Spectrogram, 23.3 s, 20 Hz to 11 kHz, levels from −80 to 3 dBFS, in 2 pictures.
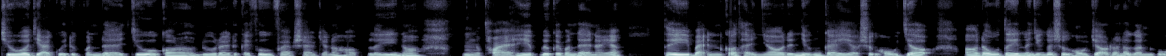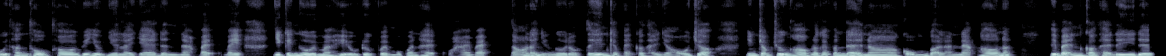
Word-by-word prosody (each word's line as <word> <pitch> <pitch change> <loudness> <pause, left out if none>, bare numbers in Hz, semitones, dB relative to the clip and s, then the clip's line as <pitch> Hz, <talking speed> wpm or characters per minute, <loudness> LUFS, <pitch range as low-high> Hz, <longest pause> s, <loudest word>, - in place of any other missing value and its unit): chưa 190 +1 +7
giải - - +2
quyết 220 0 +1
được - - -3
vấn 180 +5 -3
đề, 175 -6 0
chưa 215 +3 +5
có 235 0 0 0.2
đưa 180 +1 0
ra 195 -1 -1
được - - -7
cái 180 - -4
phương 195 -1 +2
pháp 215 +1 -4
sao 190 -4 -7
cho 170 -1 -9
nó 185 +3 -5
hợp 195 -6 -7
lý 165 +4 0
nó, 205 -1 -1 0.4
ừm, 175 -2 -4
thỏa - - +1
hiệp 175 +3 +1
được 170 - +4
cái 190 - +3
vấn 200 +1 +1
đề 210 -6 +1
này 155 -2 -5
á, 210 - -1 0.4
thì 200 -3 +9
bạn 170 -2 -1
có 220 +4 +1
thể 230 - -4
nhờ 165 +1 -1
đến 170 +4 +2
những 195 0 +2
cái, 185 -4 0
a, 160 - -3
sự - - -4
hỗ 140 +5 -2
trợ. 200 -4 +4 0.3
Ờ, 200 +1 +2
đầu 205 +1 +5
tiên 245 +1 +6
là 245 - +3
những 180 -3 0
cái 215 - +2
sự 220 - -1
hỗ 155 +1 -1
trợ 200 +2 +1
rất 220 - -2
là 210 - +1
gần 170 -2 -2
gũi - - +1
thân 225 -1 -3
thuộc 200 -4 +2
thôi, 215 0 +2
ví 215 - +3
dụ 220 -2 +2
như 180 0 -2
là 165 - -3
gia 175 +4 -3
đình 170 -3 -4
nè, 170 -1 -6
bạn 165 -3 -4
bè, 170 -1 -2 0.3
những 185 -1 +1
cái 240 - +1
người 200 -6 +4
mà 185 0 +1
hiểu 180 -2 0
được 175 -2 -2
về 180 - 0
mối 170 +2 -7
quan 230 -1 -3
hệ 205 -2 -5
của - - -25
hai 180 +1 -9
bạn, 175 0 -4 0.2
đó 180 +5 -3
là 220 - -1
những 170 -5 -3
người 185 0 0
đầu 160 - -3
tiên 205 +2 +3
các 210 0 -4
bạn - - -11
có 200 - -4
thể 140 - -8
nhờ 155 +1 -7
hỗ 155 - -4
trợ. 205 +1 +1 0.3
Nhưng 245 0 +1
trong 275 -2 0
trường 235 -4 +4
hợp 210 -2 +1
là 205 - +2
cái 220 +1 -2
vấn 235 +2 -1
đề 235 -5 +3
nó 185 -1 0
cũng, 170 +2 -3
gọi 190 - -2
là, 145 -1 -9
nặng 170 +2 -5
hơn 220 +1 0
á, 275 - 0 0.4
thì 225 - +5
bạn 205 -1 +3
có 245 +3 +1
thể 210 -10 -3
đi 190 +4 +3
đến 185 -1 +3
190 Hz, 290 wpm, -20 LUFS, 175-210 Hz, 0.4 s, thì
